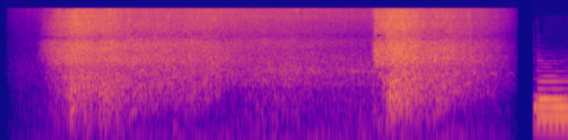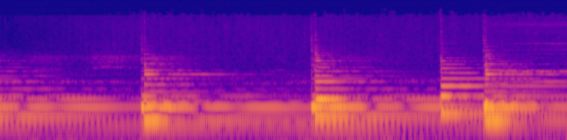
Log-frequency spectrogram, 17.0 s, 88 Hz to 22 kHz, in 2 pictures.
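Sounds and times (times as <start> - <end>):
sea waves breaking on beach: 0.3 - 7.8.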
